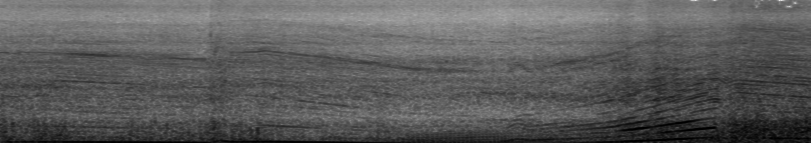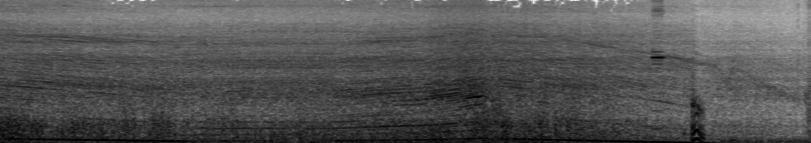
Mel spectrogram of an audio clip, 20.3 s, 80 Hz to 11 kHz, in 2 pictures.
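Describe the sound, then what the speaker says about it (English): Triumph Street Triple RS, a 2021 motorcycle, riding with clutchless quick-shifter gear changes: a steady engine drone that climbs in pitch and drops sharply at each shift, repeating several times with rising and falling revs, close and loud throughout. "It's very, very smooth, that clutchless gear change."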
